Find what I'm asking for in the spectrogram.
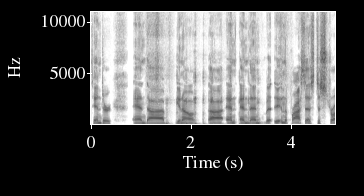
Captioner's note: chuckles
